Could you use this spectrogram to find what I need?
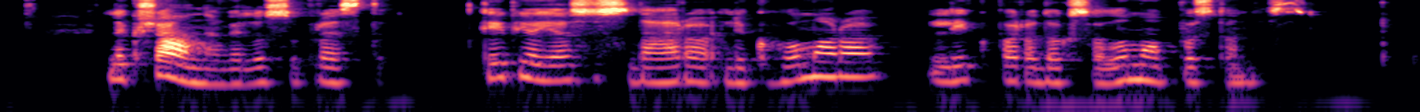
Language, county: Lithuanian, Vilnius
